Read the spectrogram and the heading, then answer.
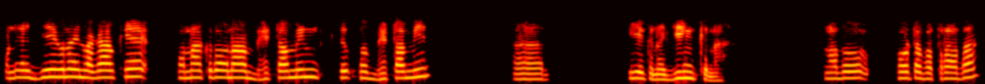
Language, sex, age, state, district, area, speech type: Santali, male, 18-30, West Bengal, Uttar Dinajpur, rural, conversation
